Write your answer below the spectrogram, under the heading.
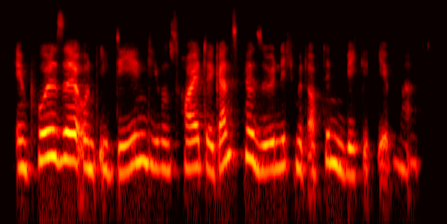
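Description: An unremarkable speaking voice from a woman, medium-pitched and moderately paced, its intonation fairly even. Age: young. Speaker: podcast host and speaker. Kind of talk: interview.

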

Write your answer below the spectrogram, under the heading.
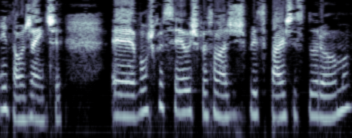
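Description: A woman with a medium pitch talks at a fairly quick pace, recorded dry and close with no echo but with noticeable background noise. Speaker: podcast co-host. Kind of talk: casual chat.

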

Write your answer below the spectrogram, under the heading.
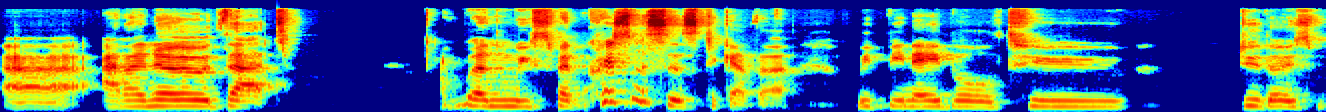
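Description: A woman talks at a fairly slow pace in a plain, everyday voice, fairly high in pitch with fairly even intonation. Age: 30s. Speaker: podcast host speaking to a family member abroad. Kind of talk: casual monologue.

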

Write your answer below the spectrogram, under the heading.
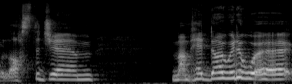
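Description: On a very clean recording with a silent background, a woman with a New Zealand accent speaks at a moderate pace in a fairly high voice. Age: 40s. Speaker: personal trainer. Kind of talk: casual interview conversation.

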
